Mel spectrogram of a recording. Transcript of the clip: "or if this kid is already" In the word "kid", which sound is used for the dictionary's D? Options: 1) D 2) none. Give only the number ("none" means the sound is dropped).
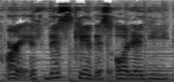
1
